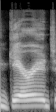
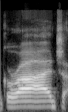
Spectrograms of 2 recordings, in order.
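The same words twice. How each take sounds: First: "garage" as GARE-idge, stress up front; Boston-style garage. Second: Said in the usual way. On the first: Retold or imitated. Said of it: "they say garage instead of". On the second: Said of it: "instead of garage".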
